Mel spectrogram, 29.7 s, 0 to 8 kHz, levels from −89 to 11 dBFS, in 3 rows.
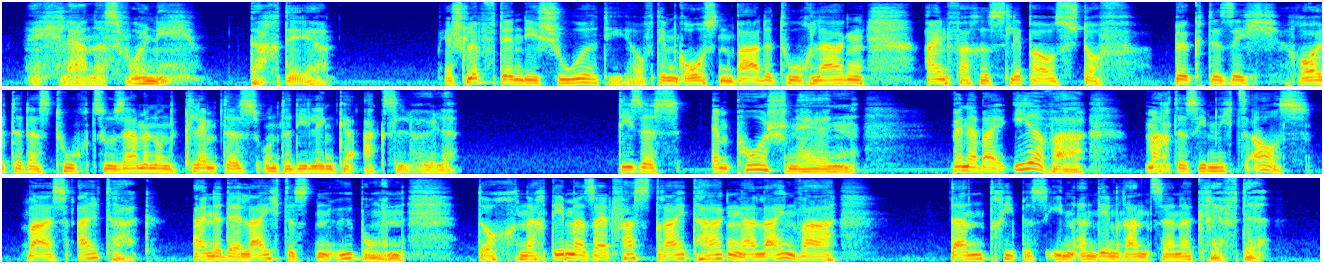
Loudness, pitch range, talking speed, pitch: -17 LUFS, 100-125 Hz, 145 wpm, 115 Hz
